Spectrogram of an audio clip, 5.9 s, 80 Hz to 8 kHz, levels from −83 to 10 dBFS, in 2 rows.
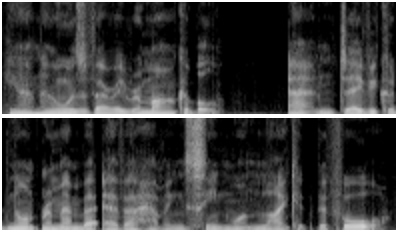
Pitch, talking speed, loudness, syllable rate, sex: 90 Hz, 175 wpm, -17 LUFS, 5.6 syllables/s, male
